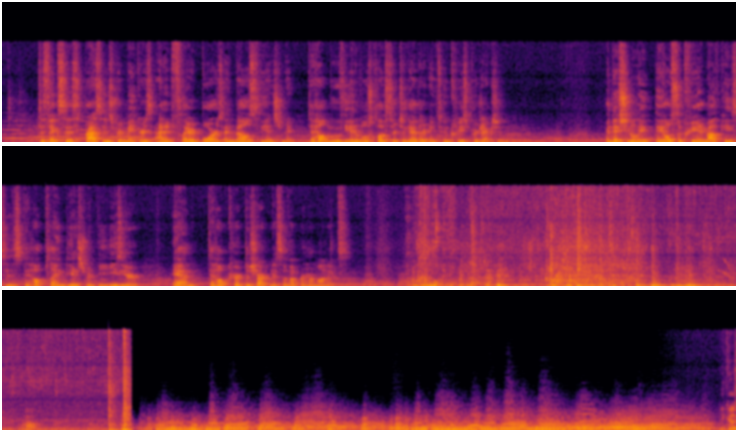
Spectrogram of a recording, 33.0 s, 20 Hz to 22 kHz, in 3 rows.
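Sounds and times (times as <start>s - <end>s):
brass melody: 0.0s - 33.0s
toilet flushing: 17.0s - 24.0s
person laughing: 18.0s - 18.8s.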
